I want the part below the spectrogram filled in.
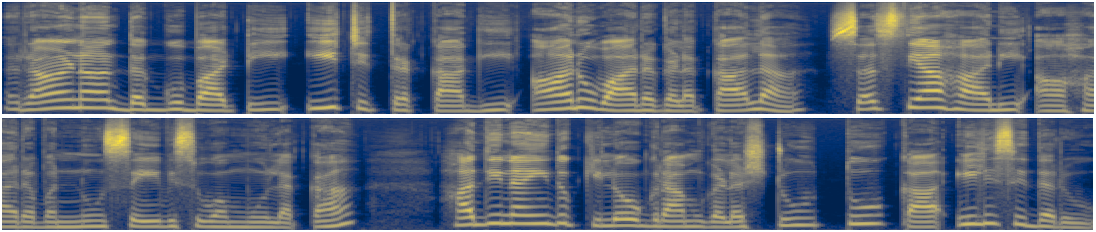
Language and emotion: Kannada, neutral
